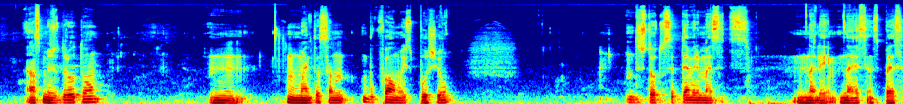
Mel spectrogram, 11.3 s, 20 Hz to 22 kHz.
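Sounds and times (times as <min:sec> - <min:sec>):
speech: 0:00.3 - 0:01.4, 0:02.6 - 0:05.7, 0:07.8 - 0:11.2
someone chewing food with mouth noises: 0:01.2 - 0:03.6, 0:06.7 - 0:07.8
lip smacks: 0:01.3 - 0:03.6, 0:06.7 - 0:07.8.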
